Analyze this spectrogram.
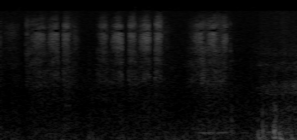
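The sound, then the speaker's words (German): Faint, scratchy handwriting sounds in a few quick bursts of strokes, with a soft low knock near the end and no voices. “Ich schreibe hier Name.”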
